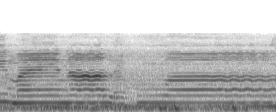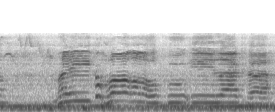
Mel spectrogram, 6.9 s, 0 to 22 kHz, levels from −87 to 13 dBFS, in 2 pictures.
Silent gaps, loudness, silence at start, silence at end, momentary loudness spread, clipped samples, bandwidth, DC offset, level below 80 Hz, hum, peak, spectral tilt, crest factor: none; -20 LUFS; 0 s; 0 s; 10 LU; under 0.1%; 7.6 kHz; under 0.1%; -34 dBFS; none; -6 dBFS; -6 dB/octave; 16 dB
